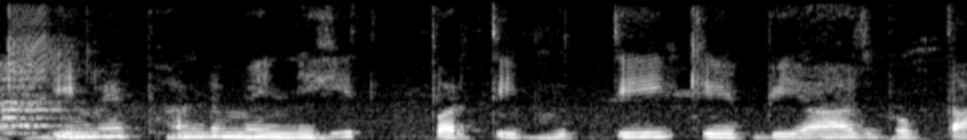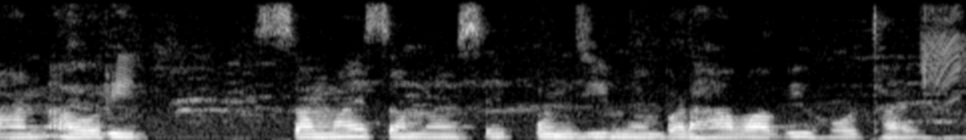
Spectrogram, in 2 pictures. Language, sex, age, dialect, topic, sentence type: Bhojpuri, female, 25-30, Northern, banking, statement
